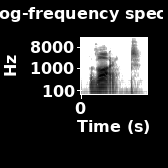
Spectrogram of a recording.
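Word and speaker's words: Wort: t- shift we've seen the word vort the word for word which is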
